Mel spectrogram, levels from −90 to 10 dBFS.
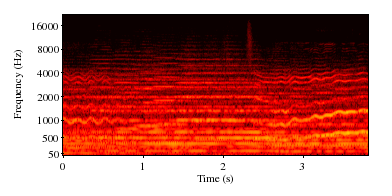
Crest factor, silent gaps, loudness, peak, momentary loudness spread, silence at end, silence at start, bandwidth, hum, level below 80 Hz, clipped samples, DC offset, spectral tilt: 14 dB; none; -31 LUFS; -16 dBFS; 8 LU; 0 s; 0 s; 14 kHz; none; -52 dBFS; under 0.1%; under 0.1%; -6 dB/octave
